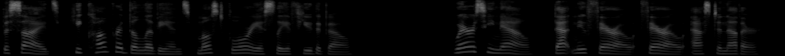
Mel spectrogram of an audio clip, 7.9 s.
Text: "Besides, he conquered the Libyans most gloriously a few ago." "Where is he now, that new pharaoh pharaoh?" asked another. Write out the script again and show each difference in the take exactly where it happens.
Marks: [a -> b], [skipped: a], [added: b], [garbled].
"Besides, he conquered the Libyans most gloriously a few ago." "Where is he now, that new pharaoh pharaoh?" asked another.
